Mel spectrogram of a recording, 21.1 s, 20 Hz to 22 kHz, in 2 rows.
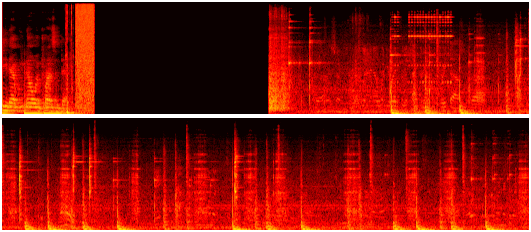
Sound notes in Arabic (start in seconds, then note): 1.4 لا صوت; 7.9 الناس يتحدثون بهدوء; 13.8 الناس يتحدثون بهدوء; 15.6 كشط المعادن، التنصت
